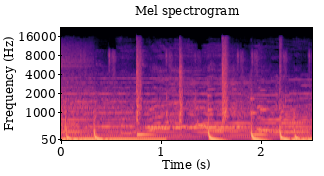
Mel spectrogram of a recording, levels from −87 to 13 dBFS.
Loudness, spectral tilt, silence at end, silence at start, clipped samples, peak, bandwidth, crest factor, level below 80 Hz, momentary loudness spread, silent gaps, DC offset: -14 LUFS; -6 dB/octave; 0 s; 0 s; under 0.1%; 0 dBFS; 15.5 kHz; 12 dB; -14 dBFS; 3 LU; none; under 0.1%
